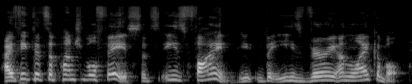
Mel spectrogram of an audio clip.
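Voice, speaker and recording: A man's voice: high voice, expressive, moderate pace. A man co-hosting a casual movie podcast, talking enthusiastically with lots of fillers. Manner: enthusiastic, rambling with many fillers. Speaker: podcast co-host.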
